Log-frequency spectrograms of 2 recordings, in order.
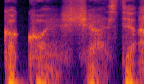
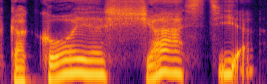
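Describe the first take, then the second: First: Soft whispered wonder; barely voiced, overwhelmed murmur; hushed joy. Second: High, slow, drawn-out rapture; slow blissful exclamation; rapturous joy. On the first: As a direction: whisper it to yourself. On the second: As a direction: stretch each word out, pitched high. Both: A narrator's reading. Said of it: "твердя лишь".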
